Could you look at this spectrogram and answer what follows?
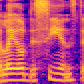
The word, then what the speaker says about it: Laodiceans: The seventh church, the Laodiceans, did I say that right? – Yep.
